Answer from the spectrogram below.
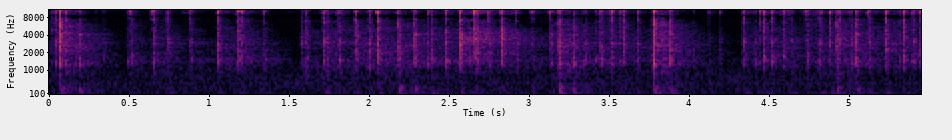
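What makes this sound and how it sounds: Fingertips of both hands type continuously on a Keycool K84 75% mechanical keyboard with plastic keycaps. The result is a quick, steady clatter of bright, short key clicks with a low thock under each press and brief lulls between bursts. Each keystroke dies away almost instantly.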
